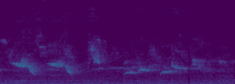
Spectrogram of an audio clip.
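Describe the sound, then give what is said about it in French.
A blackbird sings a string of fluid, whistled phrases, rising and falling notes in quick succession, heard fairly softly over a low background rumble with no voices. “Mais ce petit enfant qui entend le son de ce merle pour la première fois s'émerveille,”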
